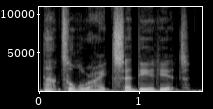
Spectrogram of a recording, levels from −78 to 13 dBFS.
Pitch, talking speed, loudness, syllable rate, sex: 105 Hz, 220 wpm, -16 LUFS, 4.6 syllables/s, male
